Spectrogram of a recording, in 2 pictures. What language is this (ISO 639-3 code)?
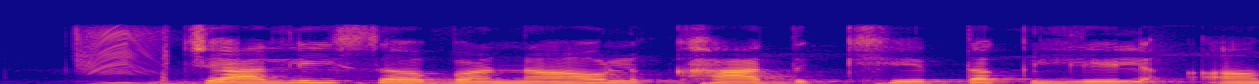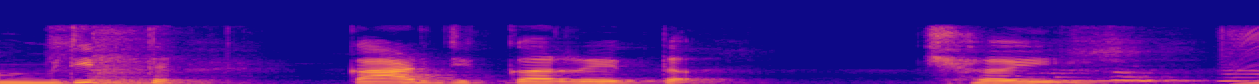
mai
